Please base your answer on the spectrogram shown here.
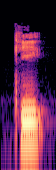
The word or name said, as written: ki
